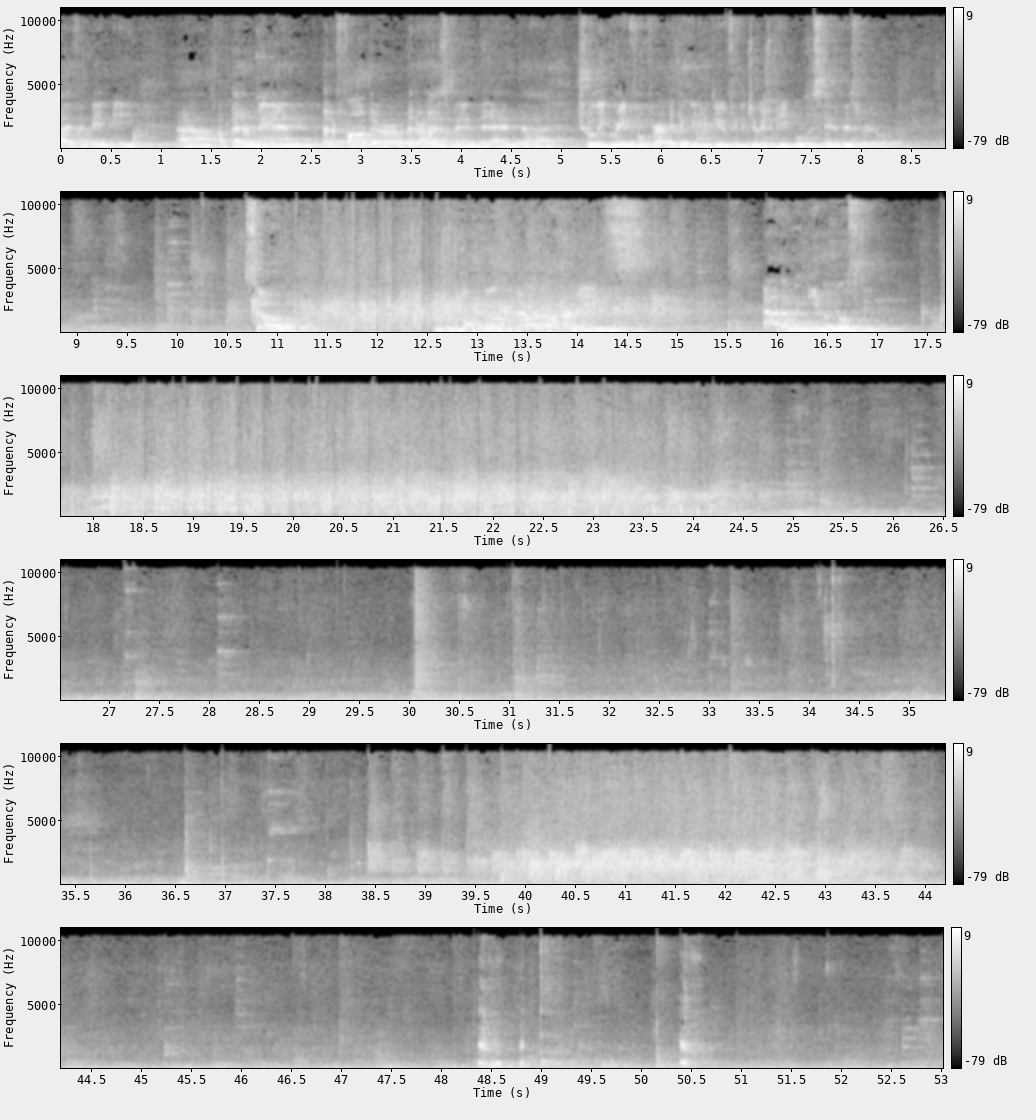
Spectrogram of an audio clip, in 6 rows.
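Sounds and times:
audience applauding: 0:10.5 - 0:15.3, 0:17.4 - 0:25.0, 0:38.4 - 0:44.3.

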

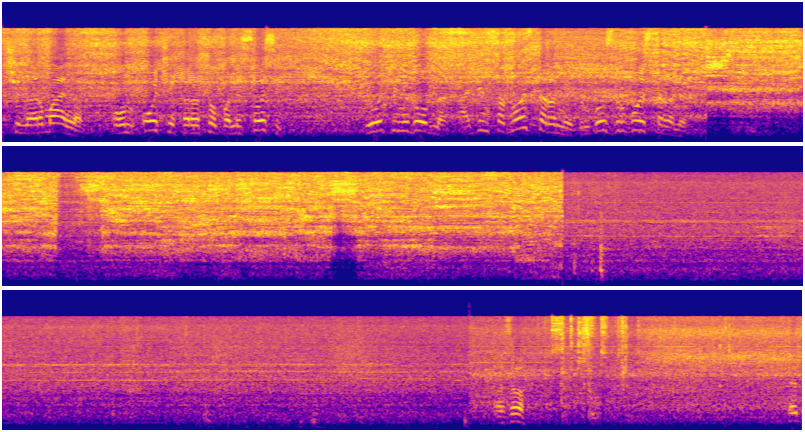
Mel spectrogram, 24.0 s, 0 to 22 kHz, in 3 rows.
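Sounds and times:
vacuum nozzle sucking: 0:00.0 - 0:13.7.

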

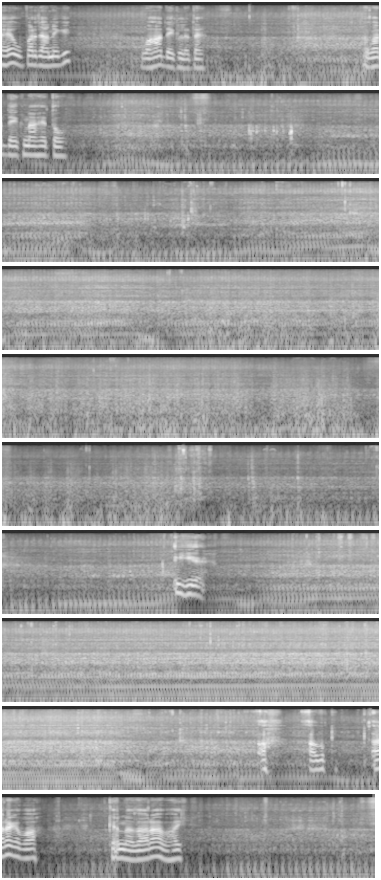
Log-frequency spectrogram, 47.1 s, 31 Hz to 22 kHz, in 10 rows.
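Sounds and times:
motorcycle engine at low speed: 0:00.0 - 0:47.0
wind rumble on microphone: 0:05.6 - 0:30.4.

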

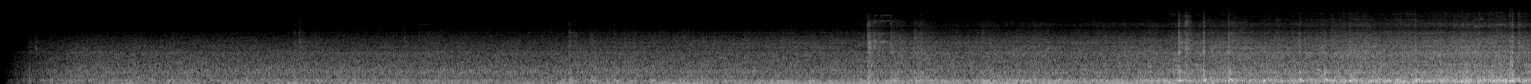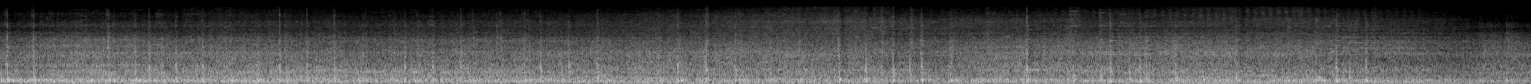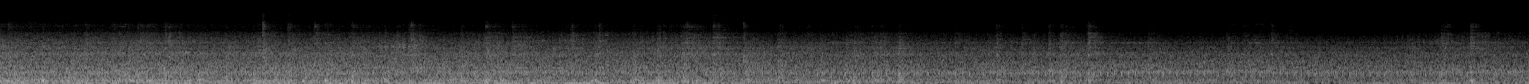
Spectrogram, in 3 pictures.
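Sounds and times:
diesel locomotive engines running: 0:05.1 - 0:39.4.

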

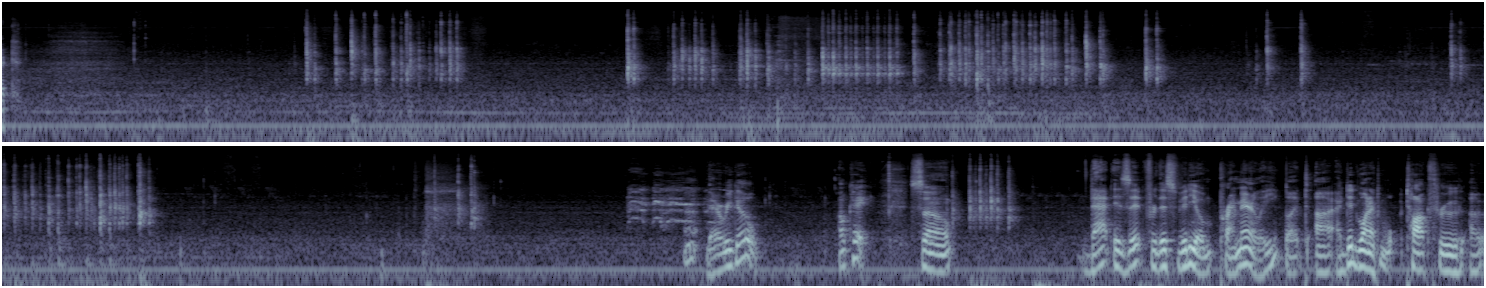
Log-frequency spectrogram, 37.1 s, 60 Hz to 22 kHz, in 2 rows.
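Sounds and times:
typing on a computer keyboard: 0:03.8 - 0:05.9, 0:07.8 - 0:14.7, 0:15.6 - 0:16.4, 0:18.1 - 0:20.5, 0:23.9 - 0:24.7, 0:30.4 - 0:31.3.

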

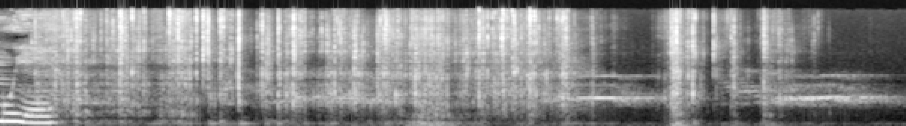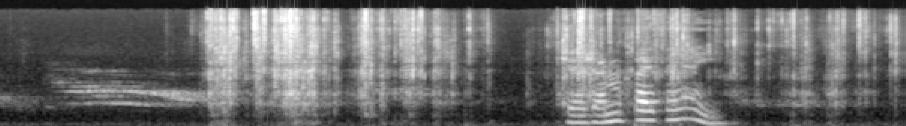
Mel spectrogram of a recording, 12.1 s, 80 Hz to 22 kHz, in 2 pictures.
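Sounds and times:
plastic wrapping crinkling: 0:00.0 - 0:05.6, 0:07.4 - 0:12.0
cat yowling: 0:01.6 - 0:07.7.

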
